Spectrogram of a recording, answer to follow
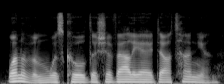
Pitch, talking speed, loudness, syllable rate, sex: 110 Hz, 215 wpm, -18 LUFS, 6.8 syllables/s, male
